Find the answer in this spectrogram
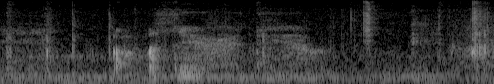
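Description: Soft clicks and rustling of a rhinestone sandal's strap being pushed and pulled through its buckle by hand, with faint whispered muttering.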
